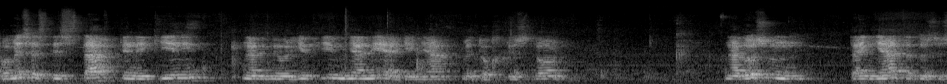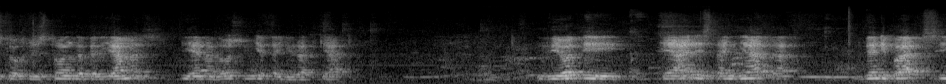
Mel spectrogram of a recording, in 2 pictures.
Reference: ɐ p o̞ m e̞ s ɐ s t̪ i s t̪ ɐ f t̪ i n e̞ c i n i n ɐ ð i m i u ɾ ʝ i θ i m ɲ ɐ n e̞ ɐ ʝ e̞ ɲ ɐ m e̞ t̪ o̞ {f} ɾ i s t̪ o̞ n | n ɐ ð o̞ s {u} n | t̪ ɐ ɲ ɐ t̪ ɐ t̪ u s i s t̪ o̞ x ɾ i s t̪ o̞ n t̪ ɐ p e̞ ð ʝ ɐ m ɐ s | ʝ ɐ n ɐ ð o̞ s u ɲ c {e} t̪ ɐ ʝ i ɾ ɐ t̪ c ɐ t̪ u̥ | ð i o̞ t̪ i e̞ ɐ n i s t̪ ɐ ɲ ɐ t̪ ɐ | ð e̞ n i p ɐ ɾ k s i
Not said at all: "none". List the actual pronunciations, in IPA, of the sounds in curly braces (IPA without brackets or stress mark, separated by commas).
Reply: x, u, e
